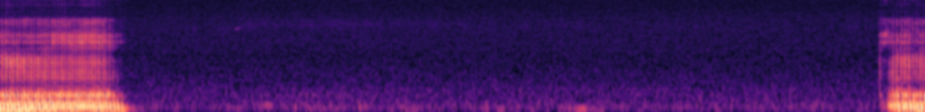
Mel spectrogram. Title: Hearing my frenchie snore for one minute straight is amusing.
